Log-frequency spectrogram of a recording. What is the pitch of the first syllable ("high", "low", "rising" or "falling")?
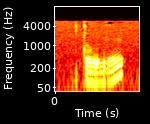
low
